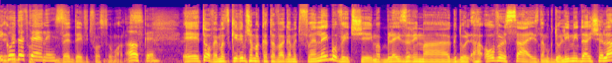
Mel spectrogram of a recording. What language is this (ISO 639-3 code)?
heb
